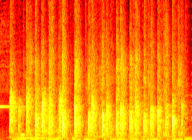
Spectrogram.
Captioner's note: bell chimes; crew applauds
